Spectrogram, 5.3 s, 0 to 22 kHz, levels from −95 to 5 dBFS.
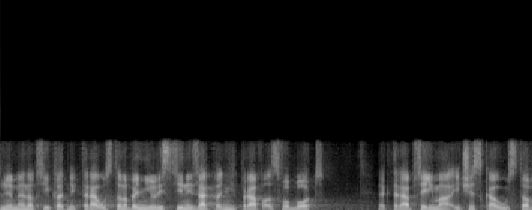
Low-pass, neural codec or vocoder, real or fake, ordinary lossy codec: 7.2 kHz; codec, 16 kHz, about 1 kbps, DyCAST, with the encoder's durations; fake; MP3, 64 kbps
